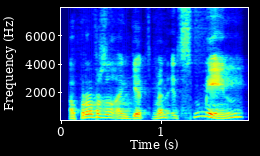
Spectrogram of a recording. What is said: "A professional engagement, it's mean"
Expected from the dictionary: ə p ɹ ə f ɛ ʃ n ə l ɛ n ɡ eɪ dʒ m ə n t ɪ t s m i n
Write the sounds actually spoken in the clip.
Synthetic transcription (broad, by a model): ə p ɹ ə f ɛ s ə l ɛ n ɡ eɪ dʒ m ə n ɪ t s m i n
